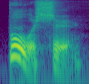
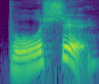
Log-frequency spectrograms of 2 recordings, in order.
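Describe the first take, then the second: First: The syllable 不 has a falling tone. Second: The syllable 不 has a rising tone. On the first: The speaker calls it wrong. "as opposed to 不是, which is a little bit weird" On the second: The speaker calls it right. "it's a rising tone, it's a second tone... It makes it easier to say"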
